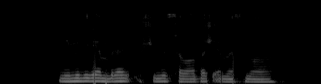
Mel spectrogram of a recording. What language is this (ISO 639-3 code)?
uig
